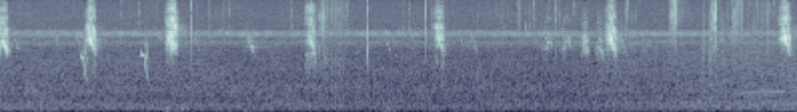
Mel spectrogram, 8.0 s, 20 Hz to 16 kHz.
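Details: Sparrows coming to be fed at a Tenmangu shrine on 27 August 2022; short, sharp high chirps from several birds, scattered irregularly, some doubled, over a steady faint high hum.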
